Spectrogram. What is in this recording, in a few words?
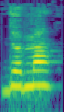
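pronunciation "demain", French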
